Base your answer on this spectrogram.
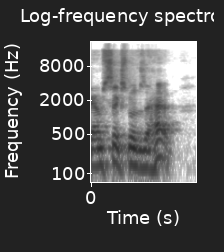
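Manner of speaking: self-assured, proud, boastful tone. Retelling a sales rep's answer about chess: imitating a prideful reply. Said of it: "And he was prideful".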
